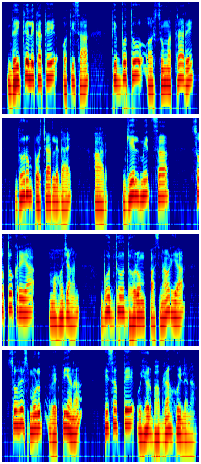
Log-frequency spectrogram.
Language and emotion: Santali, neutral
